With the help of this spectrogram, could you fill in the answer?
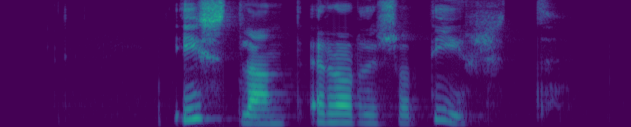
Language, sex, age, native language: Icelandic, female, 30-39, Icelandic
